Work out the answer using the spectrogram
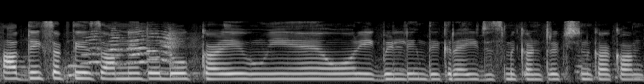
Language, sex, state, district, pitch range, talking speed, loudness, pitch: Hindi, female, Bihar, Sitamarhi, 240-260 Hz, 185 wpm, -18 LUFS, 250 Hz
